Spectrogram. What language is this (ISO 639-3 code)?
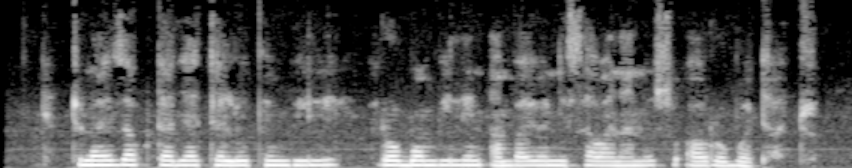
swa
